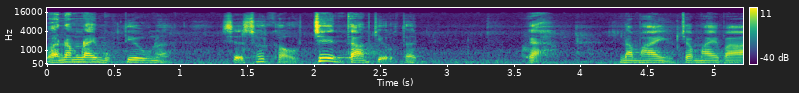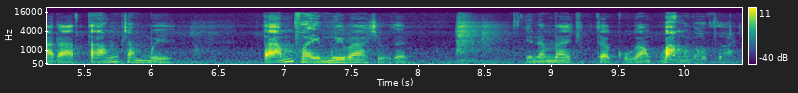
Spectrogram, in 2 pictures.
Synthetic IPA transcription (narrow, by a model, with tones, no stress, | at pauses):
vaː˨˩na˧mna˧jmʊ˨˩k͡p̚t̪i˧əwnaː˨˩ | sɛ̰˧˥swə˦˥t̚xə˧˩wt͡ɕe˧nt̪aː˨˦mt͡ɕḭ˧˨ə˨wt̪ə˨˦˥n̚ | ka̰ː˧˩ | na˧mhaː˧ji˨˩nt͡ɕa˧mhaː˧jɓaː˧ɗa̰ː˨˩t̚t̪aː˨˦mt͡ɕa˧mːɨ˨˩əj | t̪aː˨˦mfə˧˩jmɨ˨˩əjɓaː˧t͡ɕḭ˧ə˨wt̪ə˨˦˥n̚ | t̪ʰi˨˩na˧mna˧jt͡ɕʊ˨˦ŋ͡mt̪aː˧ko˨˦ɣa˨˦ŋɓa˨˩ŋvaː˨˩wvɨ˨˩ət̚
